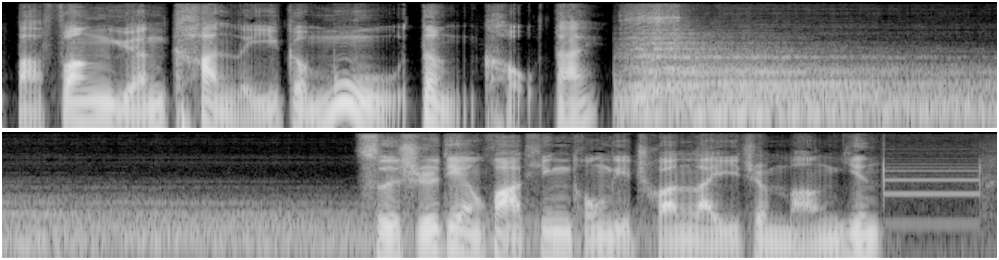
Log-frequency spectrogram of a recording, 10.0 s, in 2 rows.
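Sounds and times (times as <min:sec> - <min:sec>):
speech: 0:00.1 - 0:03.6, 0:06.8 - 0:09.5
ceiling fan blades scraping across a concrete floor: 0:03.1 - 0:07.7.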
